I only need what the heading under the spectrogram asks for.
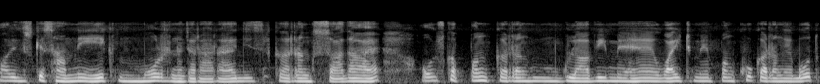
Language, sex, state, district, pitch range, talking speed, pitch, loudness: Hindi, male, Delhi, New Delhi, 145-165 Hz, 205 wpm, 150 Hz, -15 LUFS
